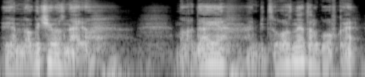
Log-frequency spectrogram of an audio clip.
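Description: A man voicing a calm, sinister male rebel leader who speaks slowly and courteously, with a husky, creaky voice. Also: lowish voice, heavily acted. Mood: suave menace. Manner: slow, courteous, menacing.

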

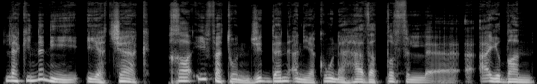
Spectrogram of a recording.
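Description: A man's voice: medium pitch, big pitch swings, a little fast, a little mellow, no echo, studio quality. A man voicing a guilt-ridden, frightened pregnant mother who speaks in a distressed, tearful way.

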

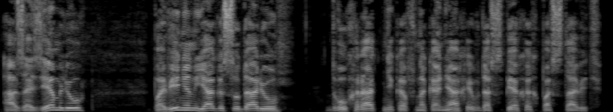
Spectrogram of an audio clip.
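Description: A man's voice: medium pitch, expressive, measured pace, no room sound, pitched above the performer's own voice, lightly acted. A man voicing an earnest young male warrior in an audiobook, with old-fashioned folksy speech, tender and troubled. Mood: weary. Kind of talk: audiobook character reading.

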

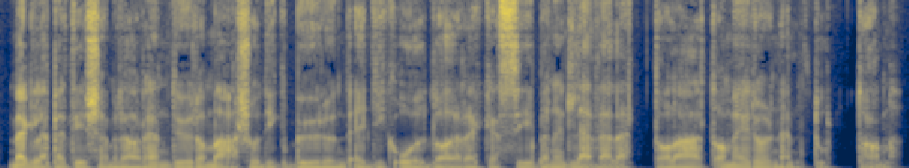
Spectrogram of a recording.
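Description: A man reading a novel aloud as an audiobook, in a measured, calm first-person voice. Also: very deep voice, creaky, husky, no echo, clean studio sound. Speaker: audiobook narrator.

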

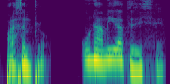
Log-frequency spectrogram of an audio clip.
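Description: A man from teaching expressions in a calm, measured scripted lesson, now and then acting out short example phrases. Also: mid-range voice, slightly rough. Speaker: Spanish teacher.

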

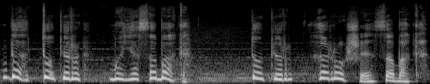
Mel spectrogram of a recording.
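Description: A woman's voice: on the high side, big pitch swings, a little slow, warm tone, faint music behind. A woman voicing a hypnotized woman who speaks as a ten-year-old girl, sobbing and pleading. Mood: childlike, sad. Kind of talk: audiobook character voice.

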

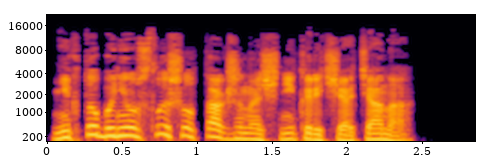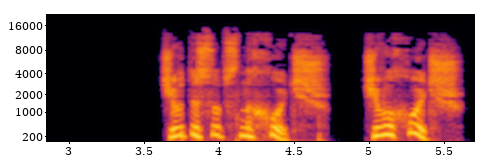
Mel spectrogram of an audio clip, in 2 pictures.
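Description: A man voicing a tense, quiet woman. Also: lively intonation, a little fast, no echo, clean studio sound. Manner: quiet, tense, speaking low. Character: frightened but defiant woman official.

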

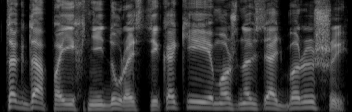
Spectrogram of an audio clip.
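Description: A man reading a classic novel aloud as a narrator, in a measured storytelling manner. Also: mid-range voice, a bit bright, no echo, studio quality. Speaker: audiobook narrator. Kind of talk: scripted narration.

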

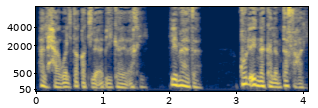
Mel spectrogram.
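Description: A man's voice: on the low side, expressive, quick pace, warm tone, breathy edge, dry recording, studio quality. An anxious older brother pleads urgently, as a male storyteller voices him. His tone is reproachful and worried. The storybook figure speaks with a slightly raised voice. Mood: pleading.

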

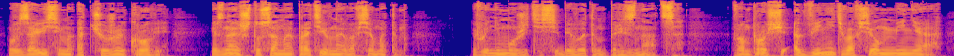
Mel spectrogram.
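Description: A man voicing Death as a hooded old woman, weary and bitter, who speaks quietly with a hiss and breaks into angry accusations in an audiobook. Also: lowish voice, dry recording, studio quality, natural voice. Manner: quiet, hissing menace rising to angry outbursts. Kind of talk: audiobook character reading.

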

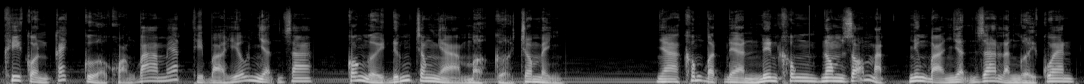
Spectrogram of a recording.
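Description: Expressive male narrator. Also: mid-range voice, unhurried, faint music behind. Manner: expressive storytelling. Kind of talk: scripted narration.

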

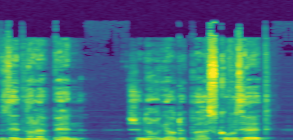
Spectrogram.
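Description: A man's voice: mid-range voice, moderate pace, darkish tone, pitched above the performer's own voice, close to an everyday voice. A man reading the part of an older, kind peasant mother who talks in plain, earnest country speech.

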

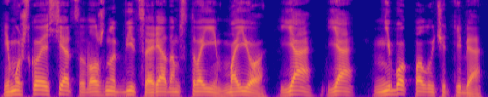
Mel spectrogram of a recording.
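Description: A jealous priest rages in short, desperate bursts, as a man reads him in an audiobook. The voice sits very low. The sound is dry and close. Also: measured pace, no room sound, close to an everyday voice. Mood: frenzied. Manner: shouting in frantic bursts. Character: frenzied jealous male temple priest. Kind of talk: audiobook character voice.

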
